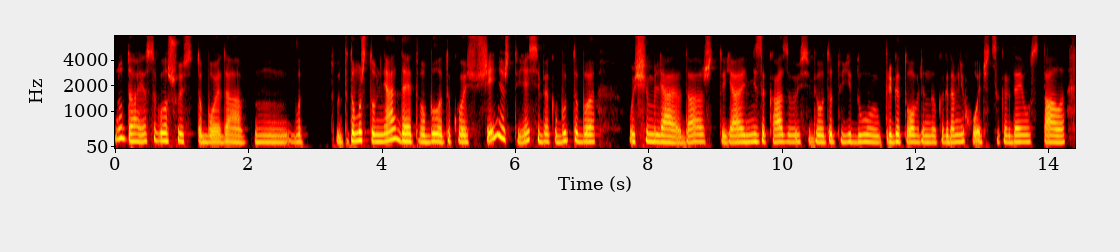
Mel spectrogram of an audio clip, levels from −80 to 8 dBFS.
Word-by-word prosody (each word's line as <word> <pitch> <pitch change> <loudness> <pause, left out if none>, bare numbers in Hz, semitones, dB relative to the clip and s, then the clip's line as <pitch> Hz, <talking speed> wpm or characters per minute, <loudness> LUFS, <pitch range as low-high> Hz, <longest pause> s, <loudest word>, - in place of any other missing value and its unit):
Ну 275 +1 +1
да, 200 -5 +3
я 195 +2 +1
соглашусь 210 -2 0
с 200 - -18
тобой, 90 - 0
да. 95 - -1
М, 180 +1 -3
вот 185 -1 -4 0.4
потому 205 - +3
что 220 -2 0
у - - +2
меня 205 +7 +4
до 220 -6 +4
этого 190 0 +2
было 195 +2 +3
такое 185 -1 -1
ощущение, 290 - +1
что 180 - -9
я 185 +6 +1
себя 200 -4 -2
как 185 - -5
будто 210 +3 +1
бы 190 0 +2 0.5
ущемляю, 185 -4 +2
да, 180 +4 0
что 190 - -7
я 180 0 +2
не 185 +2 +2
заказываю 185 -1 0
себе 185 +1 -4
вот 180 0 0
эту 195 +1 -1
еду, 180 -1 -1
приготовленную, 180 -1 0
когда 175 +1 -1
мне 185 +2 +1
хочется, 200 0 -4
когда 180 0 0
я 185 0 +1
устала, 175 -1 0
185 Hz, 170 wpm, -22 LUFS, 175-200 Hz, 0.5 s, меня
